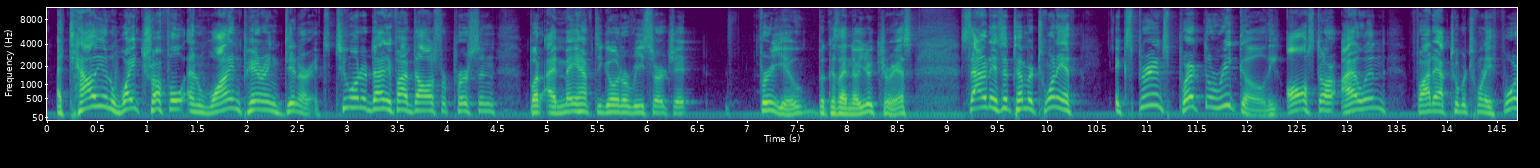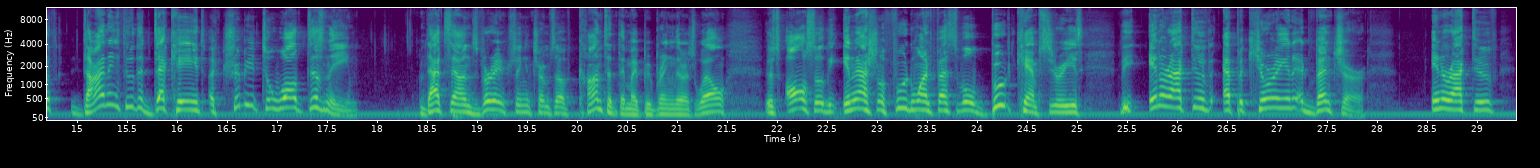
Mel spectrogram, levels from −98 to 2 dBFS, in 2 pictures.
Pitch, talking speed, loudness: 180 Hz, 165 wpm, -22 LUFS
